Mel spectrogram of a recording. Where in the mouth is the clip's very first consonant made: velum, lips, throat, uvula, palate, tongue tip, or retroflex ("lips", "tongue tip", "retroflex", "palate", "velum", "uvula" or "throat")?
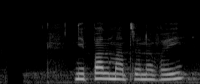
tongue tip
